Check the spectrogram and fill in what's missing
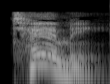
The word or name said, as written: tammy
